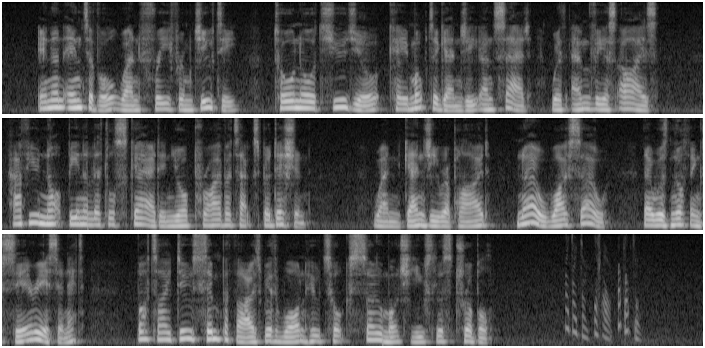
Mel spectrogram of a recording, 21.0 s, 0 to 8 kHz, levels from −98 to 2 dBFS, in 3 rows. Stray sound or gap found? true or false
true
